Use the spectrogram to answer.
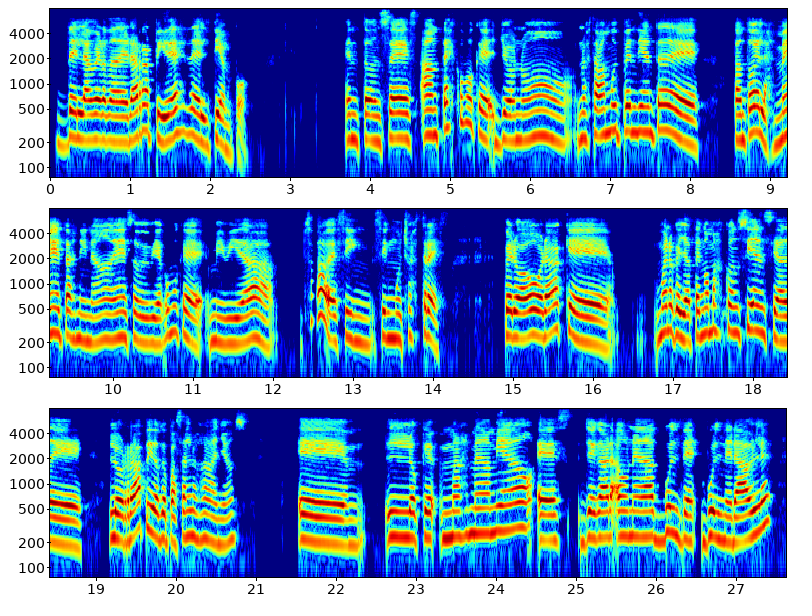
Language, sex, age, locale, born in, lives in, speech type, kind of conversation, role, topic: Spanish, female, 35-39, es-VE, Venezuela, United States, conversation, unstructured, none, ¿Qué te da miedo de no alcanzar tus metas?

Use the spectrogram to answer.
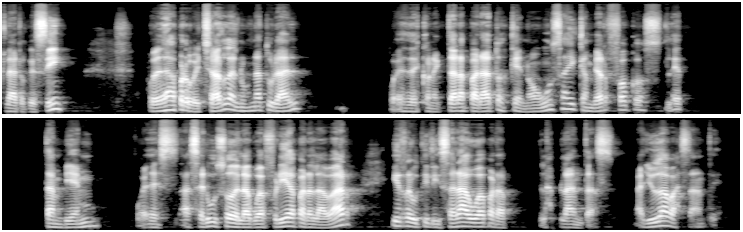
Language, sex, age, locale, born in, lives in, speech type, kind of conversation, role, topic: Spanish, male, 50-54, es-VE, Venezuela, United States, read, expert-assistant, expert, ¿Qué estrategias puedo usar para reducir mi huella de carbono en casa cuando tengo recursos limitados?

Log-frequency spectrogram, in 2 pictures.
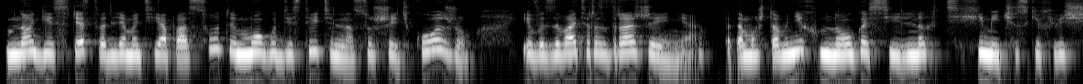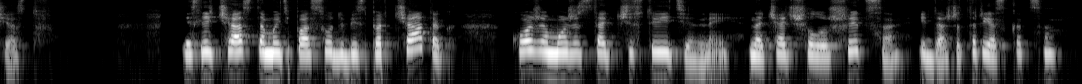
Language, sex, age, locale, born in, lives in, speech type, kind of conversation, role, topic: Russian, female, 35-39, ru-RU, Russia, Germany, read, expert-assistant, expert, Почему мыло смывает грязь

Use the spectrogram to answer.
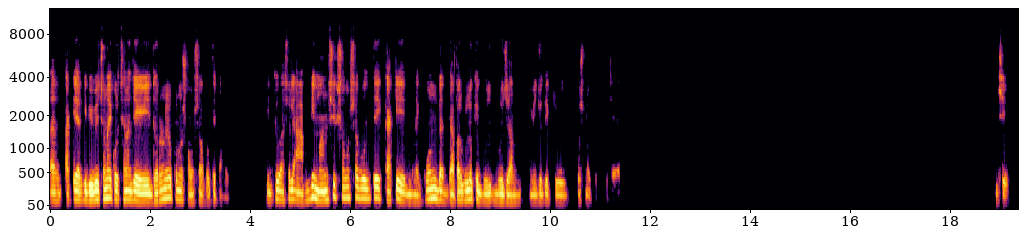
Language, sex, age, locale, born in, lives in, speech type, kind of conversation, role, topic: Bengali, male, 20-24, bn-BD, Bangladesh, Bangladesh, conversation, unstructured, none, মানসিক সমস্যায় ভোগা মানুষকে কি সমাজ থেকে প্রত্যাখ্যান করা উচিত?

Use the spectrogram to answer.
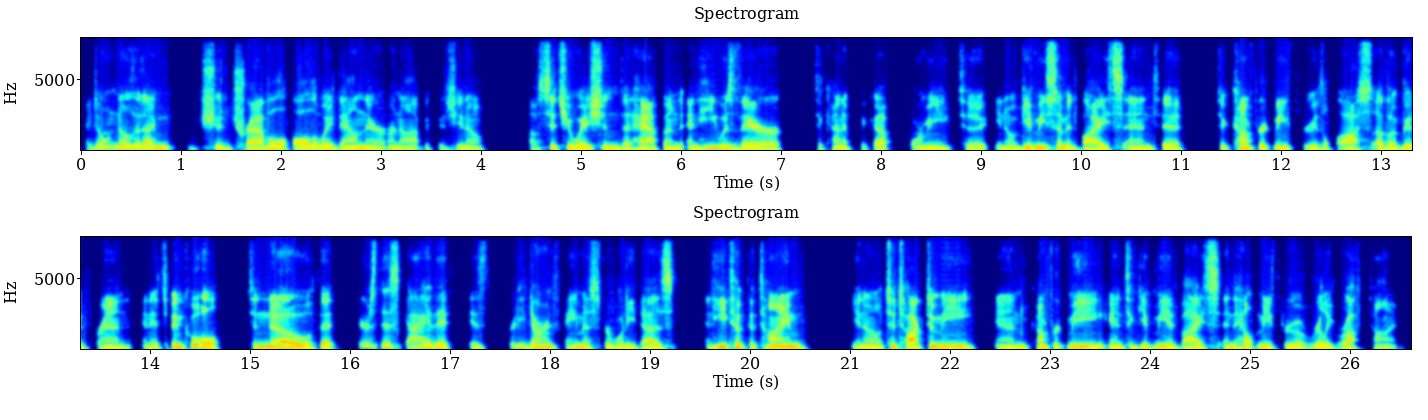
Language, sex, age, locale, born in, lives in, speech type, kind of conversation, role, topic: English, male, 60-64, en-US, United States, United States, conversation, unstructured, none, What is the key to a strong friendship?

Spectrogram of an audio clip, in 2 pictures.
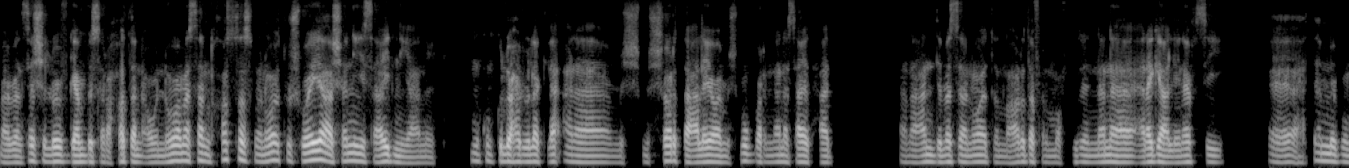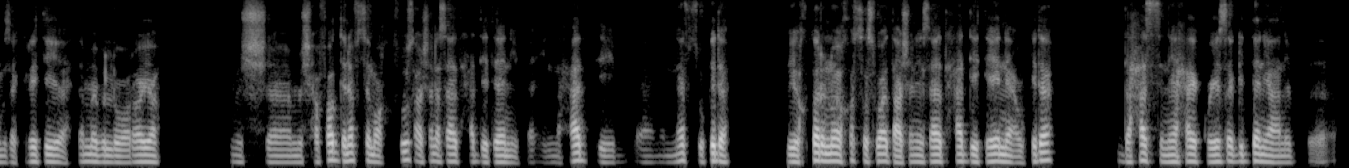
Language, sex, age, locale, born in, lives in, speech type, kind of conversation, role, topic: Arabic, male, 25-29, ar-EG, Egypt, Egypt, conversation, unstructured, none, إيه اللي بتحس بيه لما بتساعد حد تاني؟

